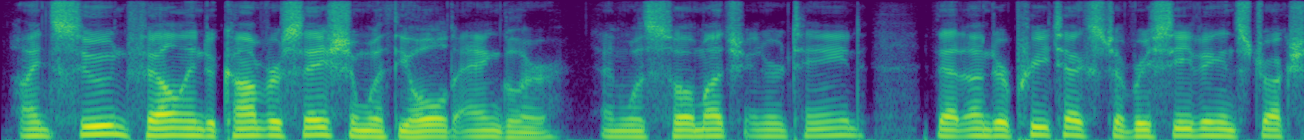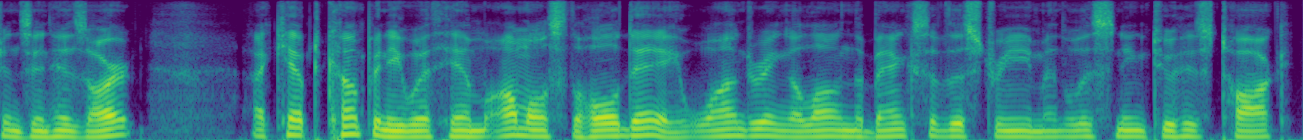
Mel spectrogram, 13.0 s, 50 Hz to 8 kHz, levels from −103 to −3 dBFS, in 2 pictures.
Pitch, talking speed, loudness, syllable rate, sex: 135 Hz, 205 wpm, -17 LUFS, 5.6 syllables/s, male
